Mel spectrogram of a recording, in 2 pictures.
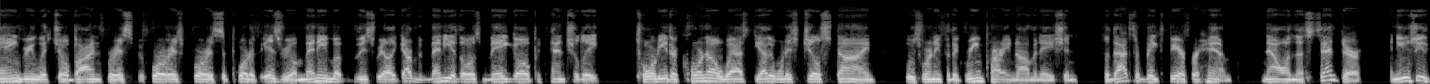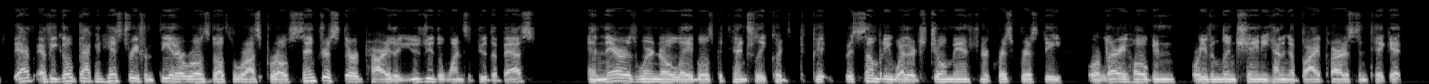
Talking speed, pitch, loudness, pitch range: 220 wpm, 120 Hz, -15 LUFS, 110-130 Hz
